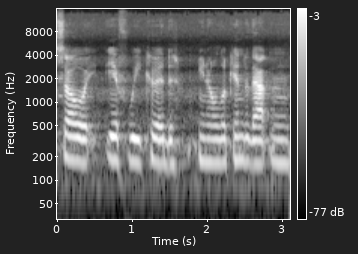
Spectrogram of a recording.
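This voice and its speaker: There is light background noise. A woman speaks with a bright, sharp tone. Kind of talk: meeting discussion. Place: meeting room. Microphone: podium.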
